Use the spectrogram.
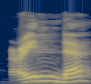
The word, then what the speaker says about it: عِنْدَ: عِنْدَ عِنْدَ عِنْدَ is going to be pronounced. Get the ayn, second part of the throat.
